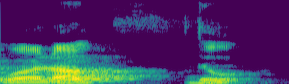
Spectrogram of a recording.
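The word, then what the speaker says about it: ولا الضالين: Kata waladolin ini juga harus ditekankan. Yang pertama huruf dnya ada tasydid. Jadi harus ditekan walad do walad do. Jadi bukan sekedar walad kan enggak ada tekanannya. Yang kedua yang paling terakhir. Nah yang kedua panjangnya walam do. Dnya panjang itu enam harakat. Walam dol. Habis itu ditekan di huruf lamnya.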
